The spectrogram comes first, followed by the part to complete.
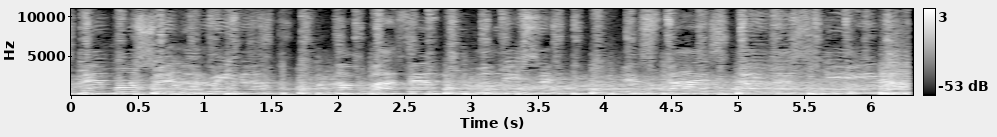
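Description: Live Latin funk band playing: electric guitar over timbales and percussion, with a steady driving beat.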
